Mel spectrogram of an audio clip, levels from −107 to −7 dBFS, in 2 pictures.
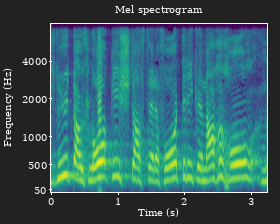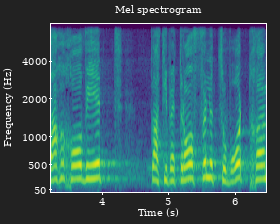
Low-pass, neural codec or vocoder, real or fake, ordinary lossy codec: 7.2 kHz; none; real; none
